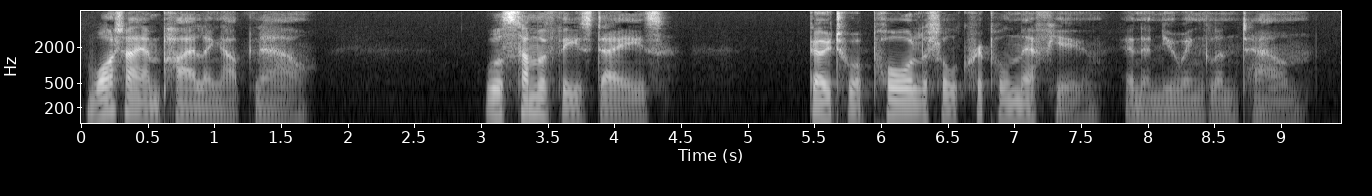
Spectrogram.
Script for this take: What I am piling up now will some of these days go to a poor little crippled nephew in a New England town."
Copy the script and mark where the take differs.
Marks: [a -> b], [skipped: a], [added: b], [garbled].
What I am piling up now will some of these days go to a poor little [crippled -> cripple] nephew in a New England town."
